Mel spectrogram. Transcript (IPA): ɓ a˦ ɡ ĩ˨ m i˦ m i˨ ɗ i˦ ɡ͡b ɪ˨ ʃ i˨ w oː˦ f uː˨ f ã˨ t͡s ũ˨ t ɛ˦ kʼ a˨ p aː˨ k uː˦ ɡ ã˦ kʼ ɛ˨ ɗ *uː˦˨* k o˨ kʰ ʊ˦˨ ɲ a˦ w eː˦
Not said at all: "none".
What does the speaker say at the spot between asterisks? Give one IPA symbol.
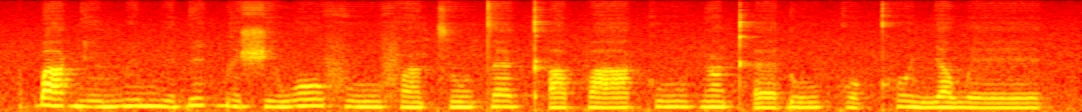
uː˨˦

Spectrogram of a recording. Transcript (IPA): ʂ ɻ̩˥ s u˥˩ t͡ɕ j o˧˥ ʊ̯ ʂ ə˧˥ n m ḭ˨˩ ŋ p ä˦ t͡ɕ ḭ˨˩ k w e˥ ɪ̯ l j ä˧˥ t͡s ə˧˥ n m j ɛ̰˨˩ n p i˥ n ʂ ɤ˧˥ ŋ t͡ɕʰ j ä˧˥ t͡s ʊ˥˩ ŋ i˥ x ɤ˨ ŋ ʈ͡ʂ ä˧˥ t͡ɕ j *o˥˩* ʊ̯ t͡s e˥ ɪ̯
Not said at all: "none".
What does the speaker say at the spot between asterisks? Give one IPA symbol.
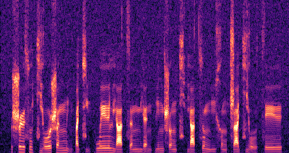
o̰˨˩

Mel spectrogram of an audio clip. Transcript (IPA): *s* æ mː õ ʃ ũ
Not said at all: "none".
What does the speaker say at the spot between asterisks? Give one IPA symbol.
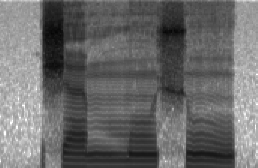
ʃ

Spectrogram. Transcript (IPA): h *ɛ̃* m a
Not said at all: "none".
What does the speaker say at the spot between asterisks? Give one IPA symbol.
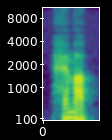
ɛ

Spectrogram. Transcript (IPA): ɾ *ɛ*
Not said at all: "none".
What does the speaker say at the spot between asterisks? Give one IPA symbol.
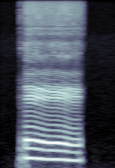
e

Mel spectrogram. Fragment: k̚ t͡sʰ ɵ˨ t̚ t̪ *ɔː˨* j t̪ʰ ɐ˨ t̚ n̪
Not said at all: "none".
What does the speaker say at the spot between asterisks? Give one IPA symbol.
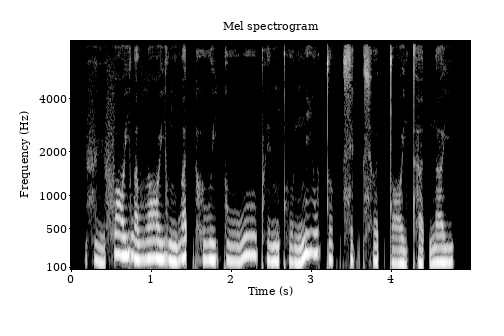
ɔː˨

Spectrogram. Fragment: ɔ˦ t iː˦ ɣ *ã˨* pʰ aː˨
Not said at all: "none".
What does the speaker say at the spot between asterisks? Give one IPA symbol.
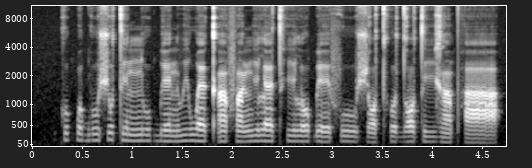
ã˨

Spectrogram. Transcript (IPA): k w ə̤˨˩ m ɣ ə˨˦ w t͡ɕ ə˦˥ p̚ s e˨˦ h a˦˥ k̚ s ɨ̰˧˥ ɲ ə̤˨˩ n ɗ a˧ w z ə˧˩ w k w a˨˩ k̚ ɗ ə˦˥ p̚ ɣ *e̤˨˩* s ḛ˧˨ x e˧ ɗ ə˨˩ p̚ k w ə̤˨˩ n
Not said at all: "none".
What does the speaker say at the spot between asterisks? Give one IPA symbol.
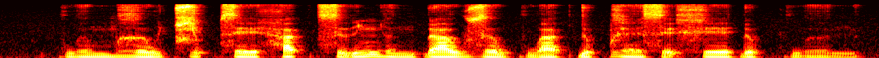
ɛ̤˨˩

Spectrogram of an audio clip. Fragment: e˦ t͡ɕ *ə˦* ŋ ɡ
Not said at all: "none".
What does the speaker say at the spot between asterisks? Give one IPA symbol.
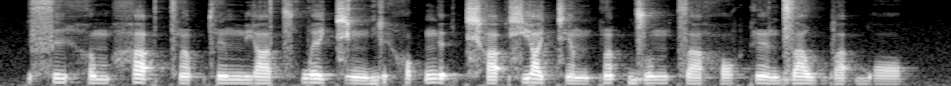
ə˨˩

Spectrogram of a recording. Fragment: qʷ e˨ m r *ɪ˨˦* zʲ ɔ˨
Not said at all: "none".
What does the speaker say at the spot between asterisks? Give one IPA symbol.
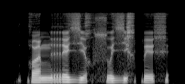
ɪ˦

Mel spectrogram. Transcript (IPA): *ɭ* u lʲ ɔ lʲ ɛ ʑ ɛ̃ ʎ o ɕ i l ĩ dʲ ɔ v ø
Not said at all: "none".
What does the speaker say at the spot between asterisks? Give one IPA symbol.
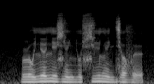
ɭ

